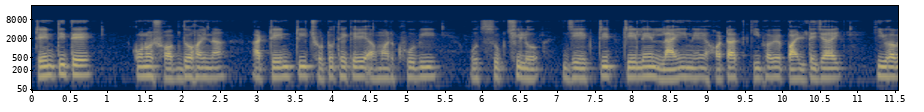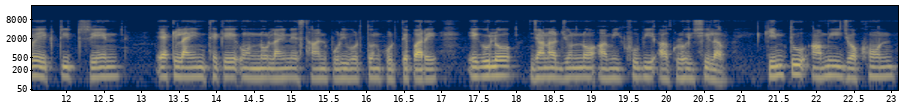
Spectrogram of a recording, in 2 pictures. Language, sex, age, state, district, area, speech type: Bengali, male, 30-45, West Bengal, Paschim Bardhaman, urban, spontaneous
